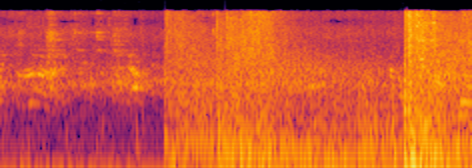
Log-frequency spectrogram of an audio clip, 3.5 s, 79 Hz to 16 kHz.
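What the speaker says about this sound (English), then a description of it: "You're already getting sniped again." Sniper fire in a PS4 game arrives as two loud, close, sharp blasts a couple of seconds apart, each with a noisy tail, over a low game background with faint talking.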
